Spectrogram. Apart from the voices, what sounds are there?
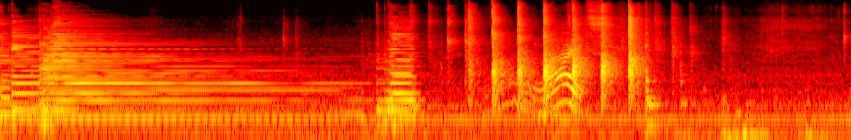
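tentative clapping from a few people in the room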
